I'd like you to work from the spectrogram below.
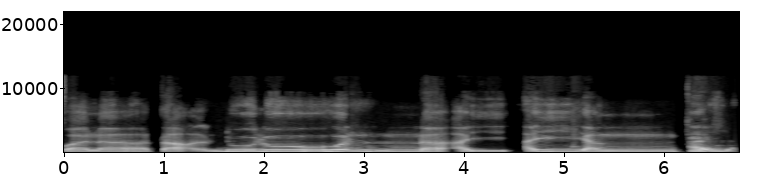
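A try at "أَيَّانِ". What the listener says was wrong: Ai-nya kurang ditahan.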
